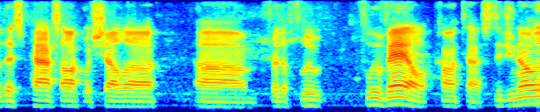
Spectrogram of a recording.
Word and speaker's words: Fluval: And then we did another scape in Orlando this past Aquashella for the Fluval contest. Did you know it's Fluval?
